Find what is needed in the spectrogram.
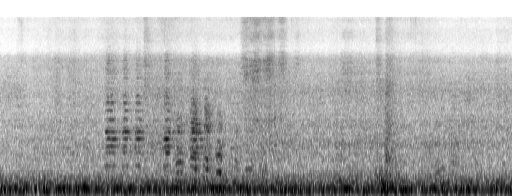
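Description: Steady low rumble of a vintage train running, heard from inside a passenger carriage. Brief voices come in about a second and a half in.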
